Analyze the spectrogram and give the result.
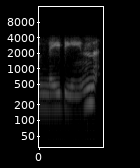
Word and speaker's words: Nadine: You know, people call me both. I typically, though, Nadine.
